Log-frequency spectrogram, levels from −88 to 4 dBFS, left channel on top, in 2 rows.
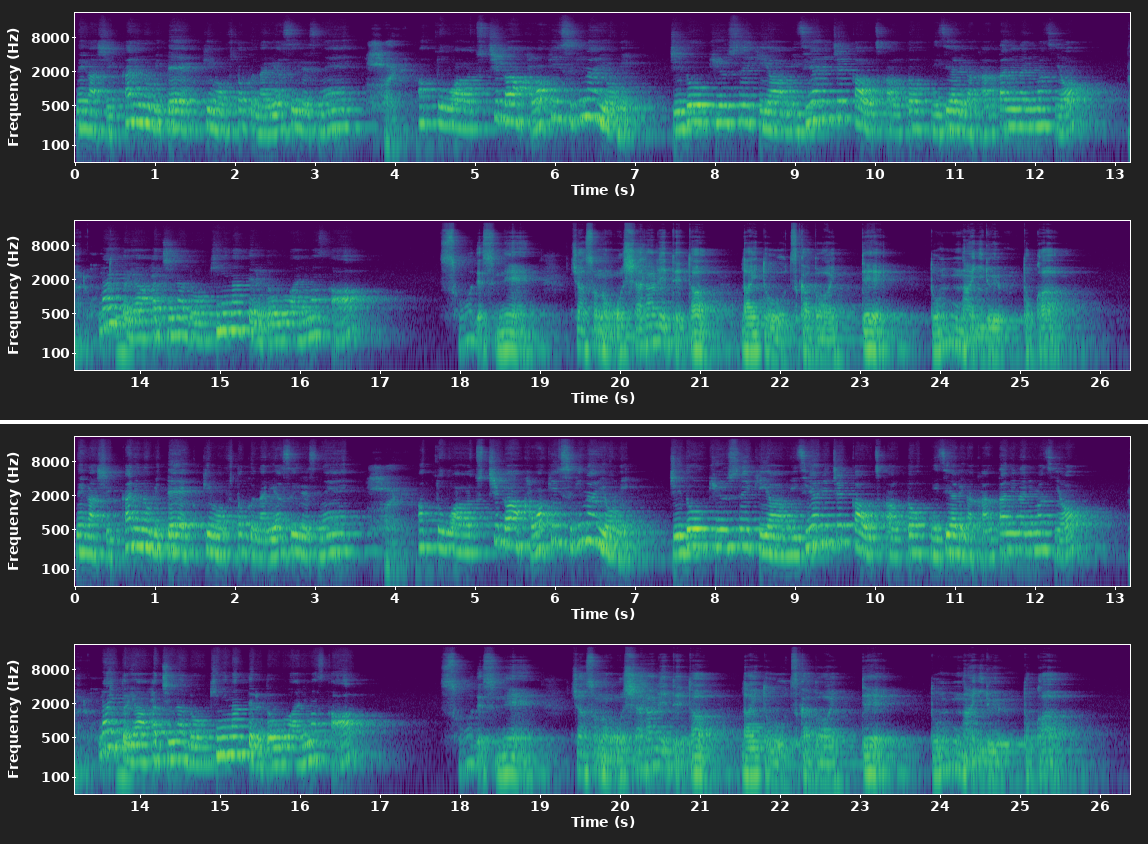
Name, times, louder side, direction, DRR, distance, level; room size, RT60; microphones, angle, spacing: voice 1, 0.0-3.4 4.3-6.9 7.4-12.6 13.5-16.7, right 2 dB, 75° right, 1 dB, 0.8 m, -21 dB
voice 2, 3.6-4.1 13.1-13.9 17.8-23.4 23.9-25.6, left 1 dB, 35° left, 3 dB, 0.8 m, -26 dB
9.0 x 5.1 x 3.1 m, 1.3 s
head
